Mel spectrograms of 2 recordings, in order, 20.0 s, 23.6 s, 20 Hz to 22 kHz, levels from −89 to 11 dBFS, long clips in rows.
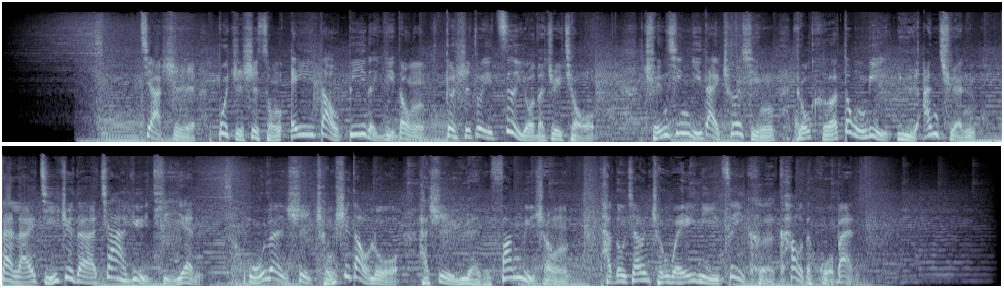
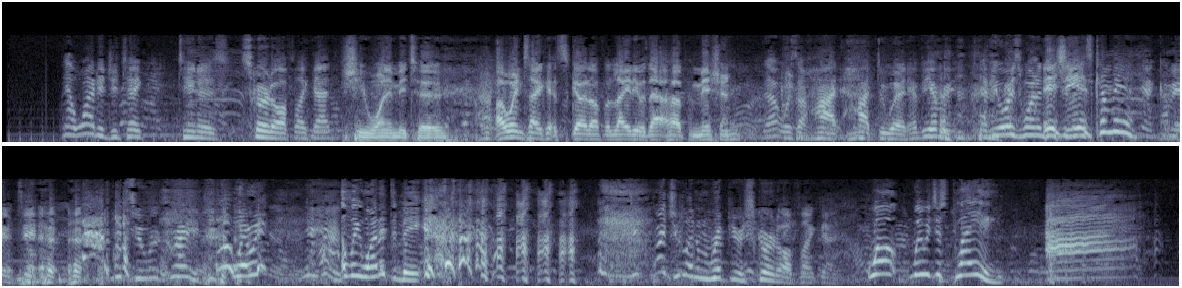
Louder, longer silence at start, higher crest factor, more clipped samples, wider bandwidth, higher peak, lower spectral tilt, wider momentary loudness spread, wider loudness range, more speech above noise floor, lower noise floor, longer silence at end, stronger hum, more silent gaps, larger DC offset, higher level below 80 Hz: first, -12 LUFS vs -17 LUFS; about the same, 0.65 s vs 0.6 s; second, 12 dB vs 18 dB; neither; first, 17 kHz vs 8.8 kHz; about the same, 0 dBFS vs 0 dBFS; about the same, -5 dB/octave vs -5.5 dB/octave; second, 6 LU vs 10 LU; second, 1 LU vs 4 LU; first, 39 dB vs 31 dB; about the same, -51 dBFS vs -48 dBFS; first, 0.55 s vs 0.4 s; neither; neither; neither; first, -26 dBFS vs -52 dBFS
